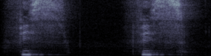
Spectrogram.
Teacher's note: Dans le mot fils, je ne prononce pas la consonne L. Par contre, je vais prononcer la consonne S.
